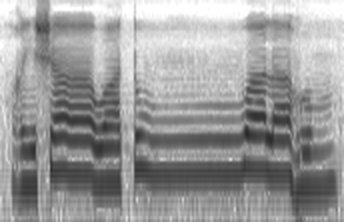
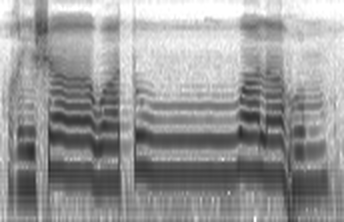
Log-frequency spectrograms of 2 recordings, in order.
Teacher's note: ada tanwin bertemu dengan huruf wow kita baca dengung dan kita panjangkan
